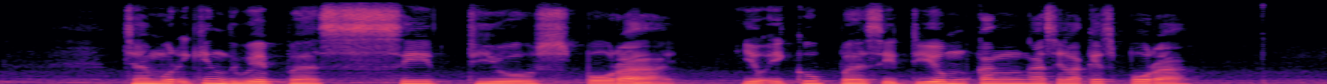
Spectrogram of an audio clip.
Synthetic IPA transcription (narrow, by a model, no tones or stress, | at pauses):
d̥ʒ̥ä̤mʊɾikind̪uweb̥a̤sid̪̥iospoɾa | joʔikub̥a̤sid̪̥i̤ʊmkaŋːasilakesə̥poɾa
